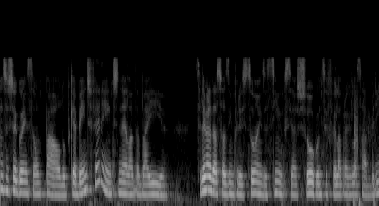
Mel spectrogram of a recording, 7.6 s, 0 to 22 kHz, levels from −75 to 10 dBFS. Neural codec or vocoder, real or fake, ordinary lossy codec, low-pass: none; real; none; none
